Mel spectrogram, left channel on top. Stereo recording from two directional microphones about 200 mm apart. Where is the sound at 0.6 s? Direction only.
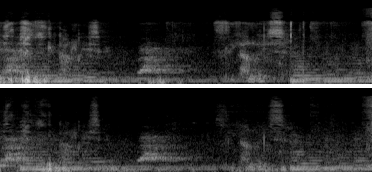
Centre (ahead or behind).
